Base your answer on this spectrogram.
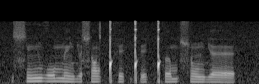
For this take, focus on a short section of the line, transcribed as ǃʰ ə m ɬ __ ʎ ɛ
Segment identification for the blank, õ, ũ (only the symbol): õ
